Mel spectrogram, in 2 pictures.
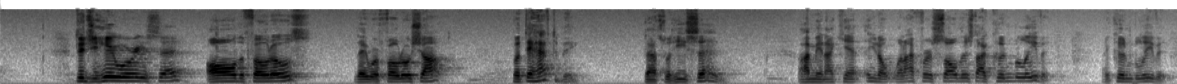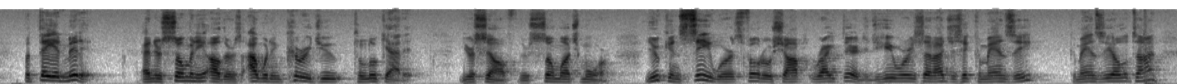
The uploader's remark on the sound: It was preached in the evening service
